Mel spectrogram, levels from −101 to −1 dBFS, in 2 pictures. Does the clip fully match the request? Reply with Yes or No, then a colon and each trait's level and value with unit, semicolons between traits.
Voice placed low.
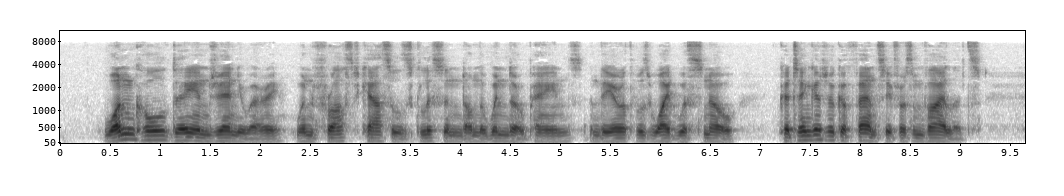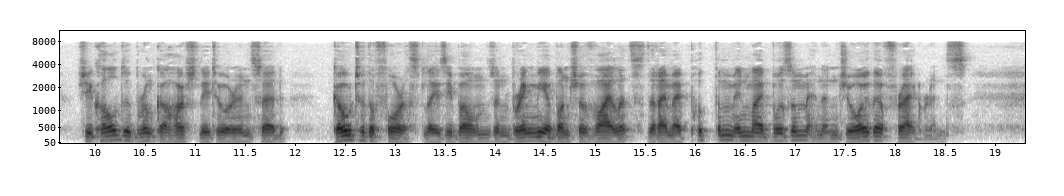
Yes: low, 125 Hz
